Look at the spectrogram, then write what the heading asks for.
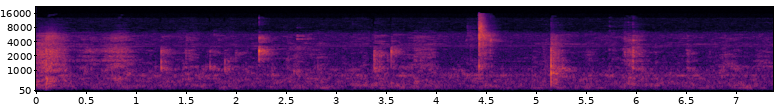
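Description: Close-miked eating of a Korean walnut cake (hodu gwaja). A piece is bitten off right at the start, then the dry, dense cake is chewed with scattered soft mouth clicks and smacks.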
